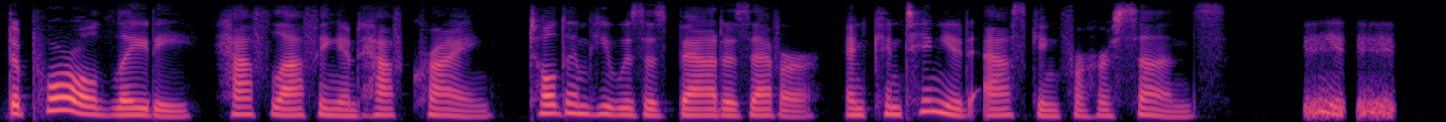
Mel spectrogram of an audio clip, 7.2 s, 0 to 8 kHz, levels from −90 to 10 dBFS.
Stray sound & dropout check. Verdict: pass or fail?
fail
